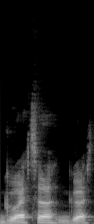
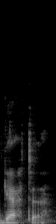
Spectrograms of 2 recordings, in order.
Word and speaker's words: Guetta: Is it Guetta? Guetta? I believe it's just Getter.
